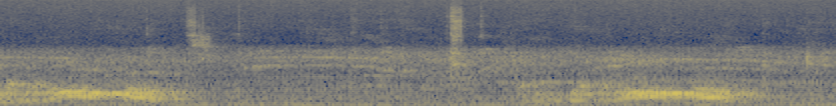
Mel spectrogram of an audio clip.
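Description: Komodora pigeons at a pigeon farm give two soft, throaty coos a few seconds apart, close by, over a low steady background hum.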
